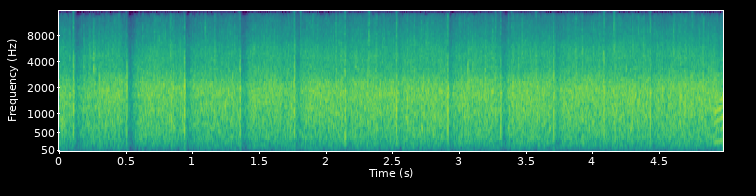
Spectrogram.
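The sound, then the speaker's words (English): Steady, sustained applause from a large audience at an award speech by Sarina Wiegman, who dedicated her award to Spain's World Cup winning team: a dense wash of many hands clapping at a constant loud level for the full stretch, with no voices standing out. “This applause afterwards, but this team deserves to be celebrated and deserves to be listened to, and I'm going to give them again a big applause, and I hope you will join me.”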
